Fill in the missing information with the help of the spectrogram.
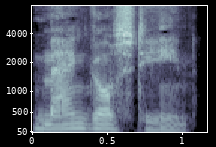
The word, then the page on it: mangosteen: American English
